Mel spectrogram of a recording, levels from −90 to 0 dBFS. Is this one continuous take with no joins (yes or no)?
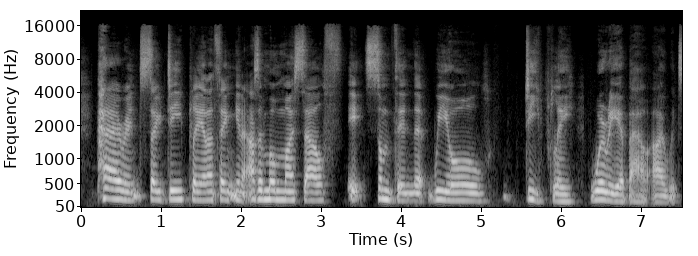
no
